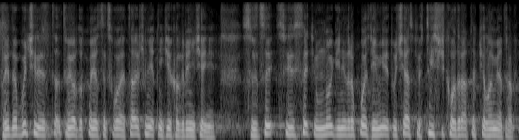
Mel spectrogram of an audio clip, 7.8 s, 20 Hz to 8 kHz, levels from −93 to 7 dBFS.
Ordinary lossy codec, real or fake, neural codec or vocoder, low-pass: none; fake; codec, 16 kHz, 2 kbps, FunCodec, trained on Chinese and English, 25 frames a second; 7.2 kHz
